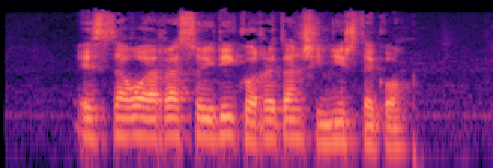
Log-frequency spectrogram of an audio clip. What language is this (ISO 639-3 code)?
eus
